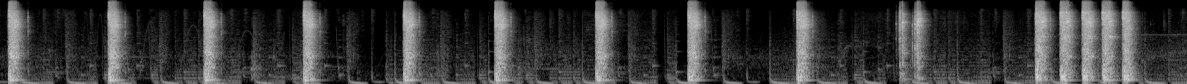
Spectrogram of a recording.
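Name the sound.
KJworks KC-02 gas blowback airsoft rifle test firing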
